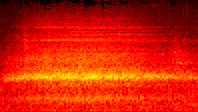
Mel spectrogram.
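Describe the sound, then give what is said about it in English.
A single long, deep breath, a steady airy rush that swells and then slowly tapers off, moderately faint and with no talk over it. “force yourself to take really long, deep breaths, like in, out,”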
